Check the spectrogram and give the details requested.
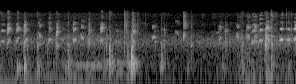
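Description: Blue jays give a rapid jumble of short, squeaky, nasal notes, some yelping and whimper-like, tumbling over one another with scarcely a pause.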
